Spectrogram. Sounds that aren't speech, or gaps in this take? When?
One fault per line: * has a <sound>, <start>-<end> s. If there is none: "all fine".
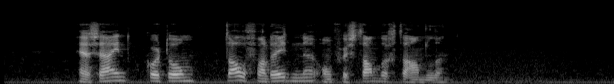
all fine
